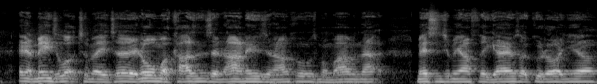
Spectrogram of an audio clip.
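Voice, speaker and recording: A man's medium-pitched, monotone, flat delivery at a very fast pace, with audible room echo. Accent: Australian. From Queensland, Sunshine Coast. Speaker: rugby league player. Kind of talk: casual chat.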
